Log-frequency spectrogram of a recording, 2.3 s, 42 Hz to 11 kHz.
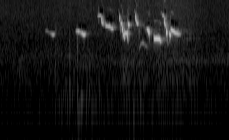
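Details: Meadowlark singing in spring in Yellowstone, 2020, amid late snowfall: two soft, clear whistles, then a quick jumbled flurry of high, flutey gurgling notes, the phrase under two seconds, with no other sounds.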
